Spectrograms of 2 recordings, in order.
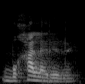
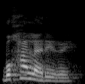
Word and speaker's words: Buhalarire: ancestral home in Buhalarire, or should I pronounce it like Aluya? Marachis, I'm not Marachi though, but Marachis say Buhalarire. Yeah, my nyanya is Marachi, or my grandma is Marachi, so she says, Bohalarire.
